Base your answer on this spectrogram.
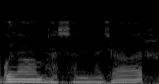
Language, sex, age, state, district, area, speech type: Kashmiri, male, 45-60, Jammu and Kashmir, Ganderbal, rural, spontaneous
